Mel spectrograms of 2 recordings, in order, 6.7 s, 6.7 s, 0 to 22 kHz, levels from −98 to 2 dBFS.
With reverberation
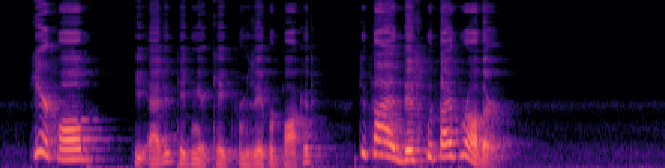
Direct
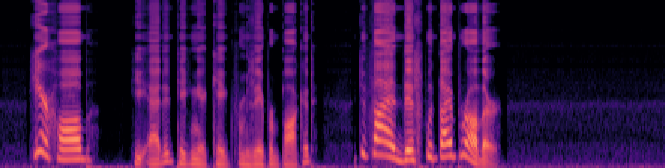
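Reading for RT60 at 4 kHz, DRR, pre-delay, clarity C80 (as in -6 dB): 0.60 s, 9.5 dB, 3 ms, 18.5 dB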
